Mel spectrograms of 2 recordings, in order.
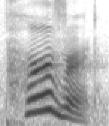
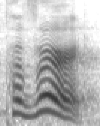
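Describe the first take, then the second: First: The stress is on the first syllable. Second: The stress is on the last syllable. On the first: It is a noun. "If it's a noun, the stress tends to be on the first syllable" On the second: It is a verb. "but in verbs on the last"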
